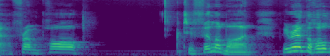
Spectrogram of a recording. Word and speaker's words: Philemon: be a literalist going, no, it's Philemon. And you're right, it should be pronounced Philemon. But as I never say Philadelphia or Prince Philip, I'm going to stick with Philemon because it's just easier on my lips.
